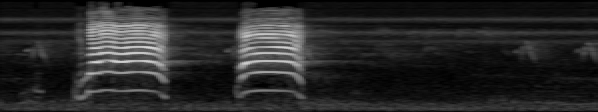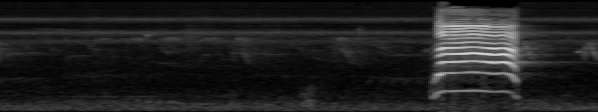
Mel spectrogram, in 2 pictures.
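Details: Baby goats bleating: two short, high, nasal cries a second apart, then a long pause and a third matching bleat, each buzzy and slightly arched in pitch, with faint soft chirps between.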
